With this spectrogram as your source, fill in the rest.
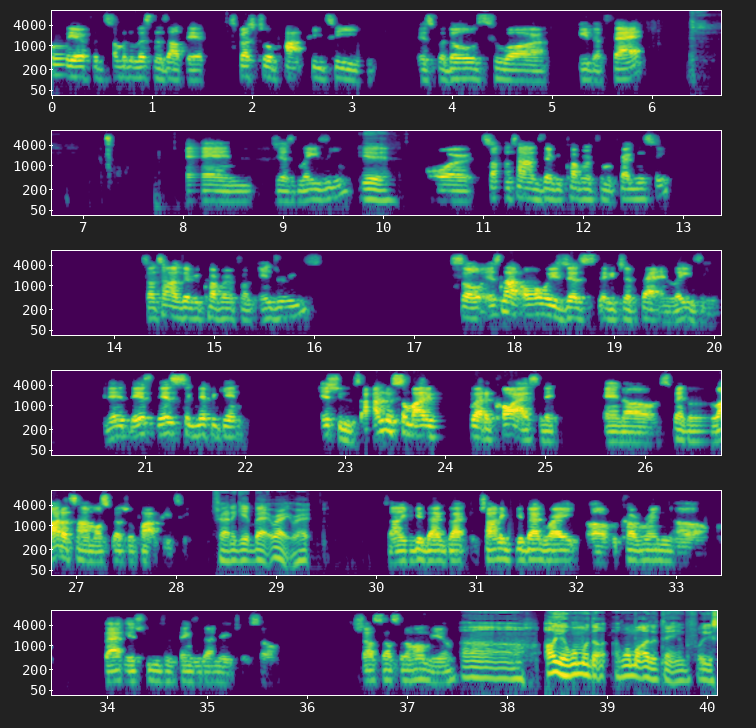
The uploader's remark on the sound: Despite the “Social Distancing” via zoom.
